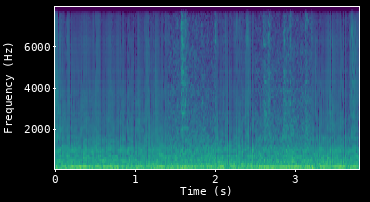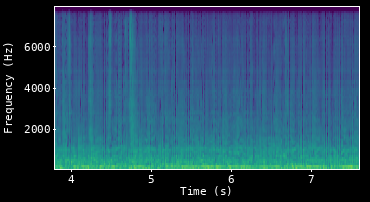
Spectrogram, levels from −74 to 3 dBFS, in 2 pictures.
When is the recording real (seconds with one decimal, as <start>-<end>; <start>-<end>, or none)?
1.4-2.0; 2.5-3.2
